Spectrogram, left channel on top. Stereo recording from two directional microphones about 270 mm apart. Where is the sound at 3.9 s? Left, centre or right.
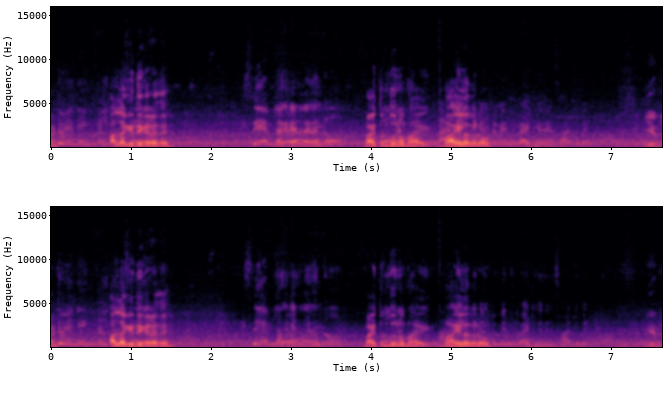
Centre.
